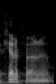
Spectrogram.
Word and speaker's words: Ketafono: Yeah, Ketafono, but that's all right.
